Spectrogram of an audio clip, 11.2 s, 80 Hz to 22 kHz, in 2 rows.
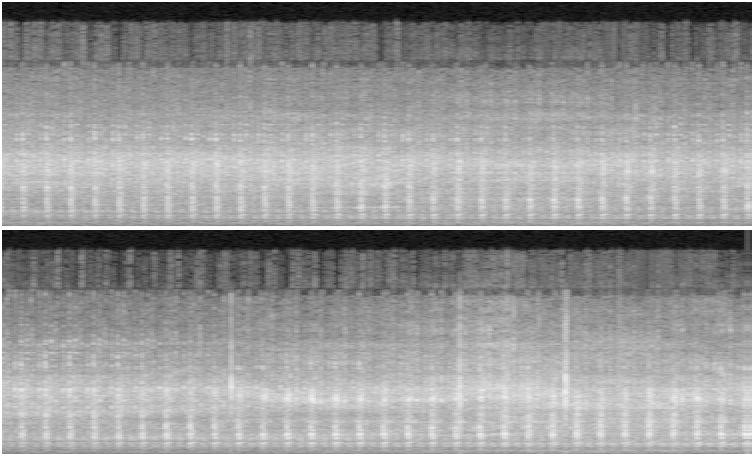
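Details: Hyundai ix35 petrol engine at idle: sharp, regular tapping about three a second over quiet, steady idle; internal engine knock, cause unknown.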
